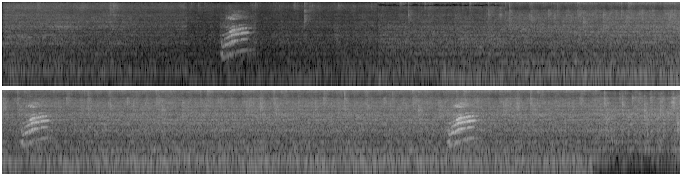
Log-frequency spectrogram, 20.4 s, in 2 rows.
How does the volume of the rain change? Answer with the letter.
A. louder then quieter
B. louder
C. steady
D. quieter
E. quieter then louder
B.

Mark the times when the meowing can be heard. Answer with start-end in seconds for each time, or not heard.
3.2-3.8, 10.4-11.0, 16.8-17.4.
